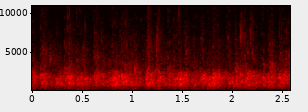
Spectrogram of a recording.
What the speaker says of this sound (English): So please recognize yourself with a round of applause.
